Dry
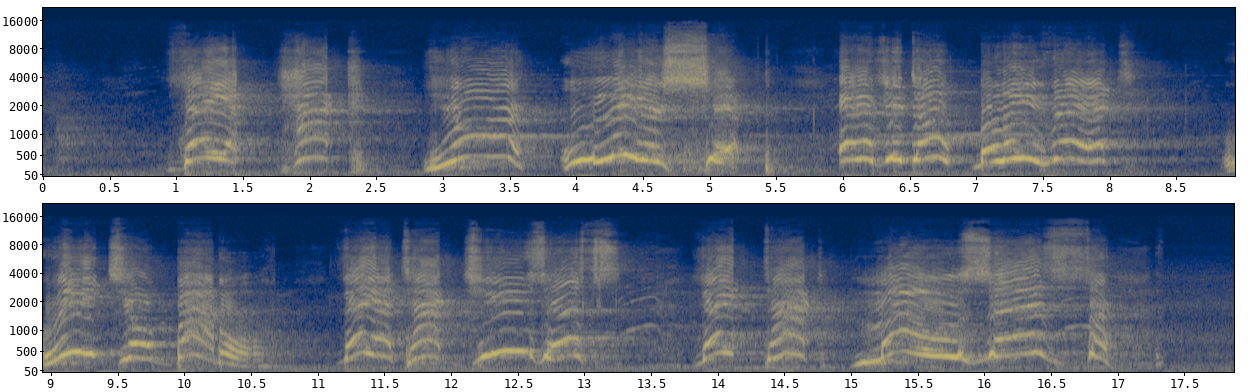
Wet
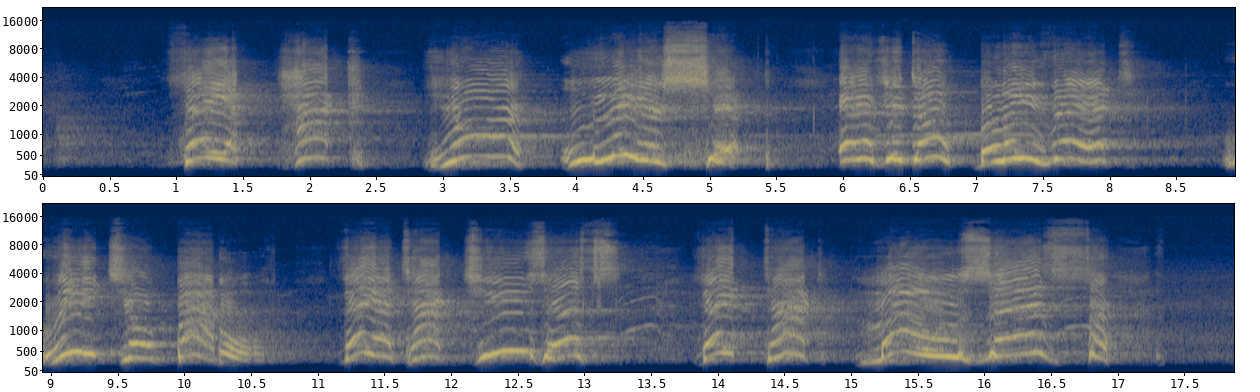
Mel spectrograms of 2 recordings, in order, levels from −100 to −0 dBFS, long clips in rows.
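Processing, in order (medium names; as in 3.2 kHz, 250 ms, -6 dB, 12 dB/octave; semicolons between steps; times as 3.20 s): steep high-pass 280 Hz 72 dB/octave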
